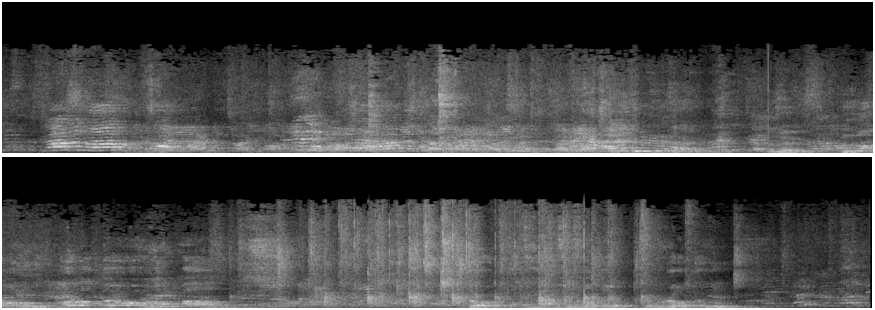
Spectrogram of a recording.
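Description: A man announces loudly over a loudspeaker in an echoing hall.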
